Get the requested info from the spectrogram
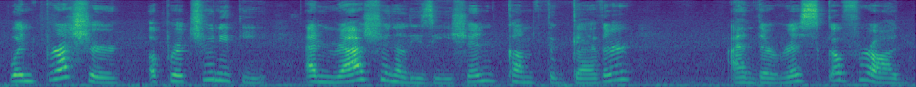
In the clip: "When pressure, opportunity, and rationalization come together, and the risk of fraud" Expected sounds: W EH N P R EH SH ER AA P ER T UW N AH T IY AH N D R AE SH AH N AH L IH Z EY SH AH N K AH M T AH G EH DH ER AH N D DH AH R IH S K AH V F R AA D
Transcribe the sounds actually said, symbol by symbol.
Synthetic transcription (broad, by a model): W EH N P R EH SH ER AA P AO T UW N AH T IY AH N D R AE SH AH N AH L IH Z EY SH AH N K AH M T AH G EH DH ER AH N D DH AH R IH S K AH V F R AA D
